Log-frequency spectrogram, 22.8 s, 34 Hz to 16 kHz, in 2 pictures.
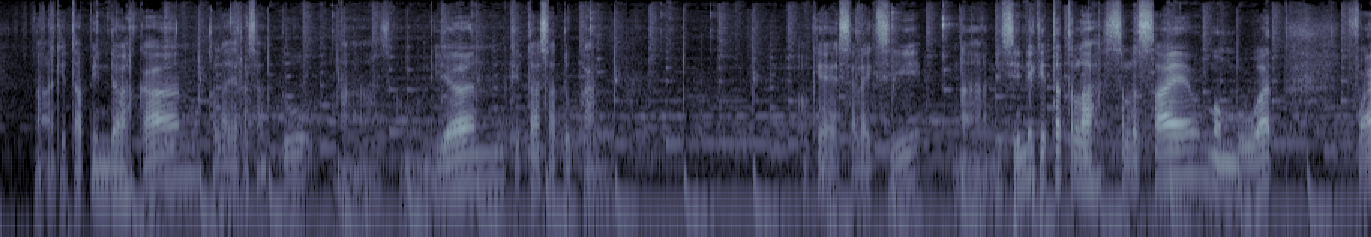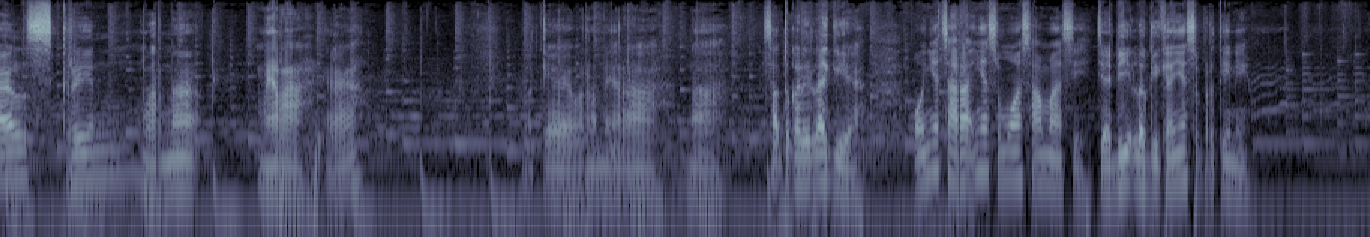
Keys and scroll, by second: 1.6 ctrl+v.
